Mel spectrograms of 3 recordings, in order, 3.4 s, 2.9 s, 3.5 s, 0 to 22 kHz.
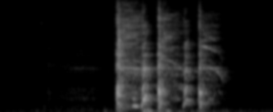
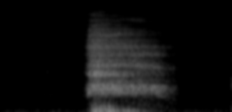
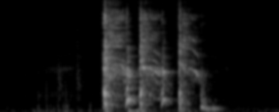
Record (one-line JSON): {"three_cough_length": "3.4 s", "three_cough_amplitude": 9043, "three_cough_signal_mean_std_ratio": 0.36, "exhalation_length": "2.9 s", "exhalation_amplitude": 2598, "exhalation_signal_mean_std_ratio": 0.46, "cough_length": "3.5 s", "cough_amplitude": 9771, "cough_signal_mean_std_ratio": 0.37, "survey_phase": "alpha (2021-03-01 to 2021-08-12)", "age": "18-44", "gender": "Female", "wearing_mask": "No", "symptom_none": true, "smoker_status": "Current smoker (1 to 10 cigarettes per day)", "respiratory_condition_asthma": false, "respiratory_condition_other": false, "recruitment_source": "REACT", "submission_delay": "3 days", "covid_test_result": "Negative", "covid_test_method": "RT-qPCR"}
